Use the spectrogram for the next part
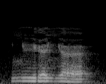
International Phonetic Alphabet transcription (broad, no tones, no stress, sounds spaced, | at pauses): ʎ i ɾʲ ɛ ʎ ɛ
